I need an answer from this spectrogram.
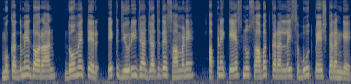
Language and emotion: Punjabi, neutral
